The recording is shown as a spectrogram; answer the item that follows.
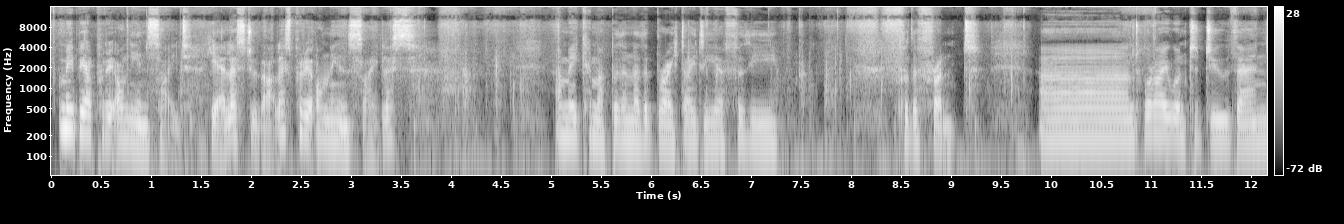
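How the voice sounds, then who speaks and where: A woman hosting a crafting tutorial, chatting and thinking aloud as she works, her voice a little croaky today. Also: on the low side, darkish tone, slight background noise. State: slightly croaky voice. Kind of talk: casual craft demonstration.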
